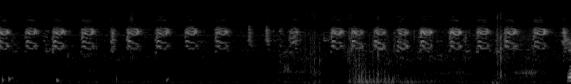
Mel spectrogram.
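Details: A chestnut-bellied seed finch (Sporophila angolensis) sings a fast string of bright, whistled double notes, about three or four each second, with faint voices and handling noise behind.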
